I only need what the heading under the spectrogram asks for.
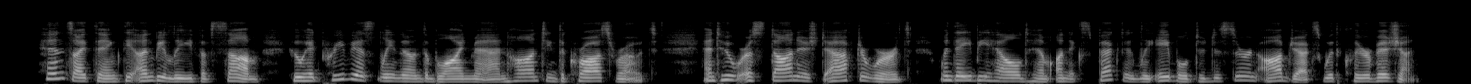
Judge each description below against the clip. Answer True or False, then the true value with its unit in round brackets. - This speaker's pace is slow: False (145 wpm)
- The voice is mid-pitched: True (155 Hz)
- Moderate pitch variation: True (4.8 semitones)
